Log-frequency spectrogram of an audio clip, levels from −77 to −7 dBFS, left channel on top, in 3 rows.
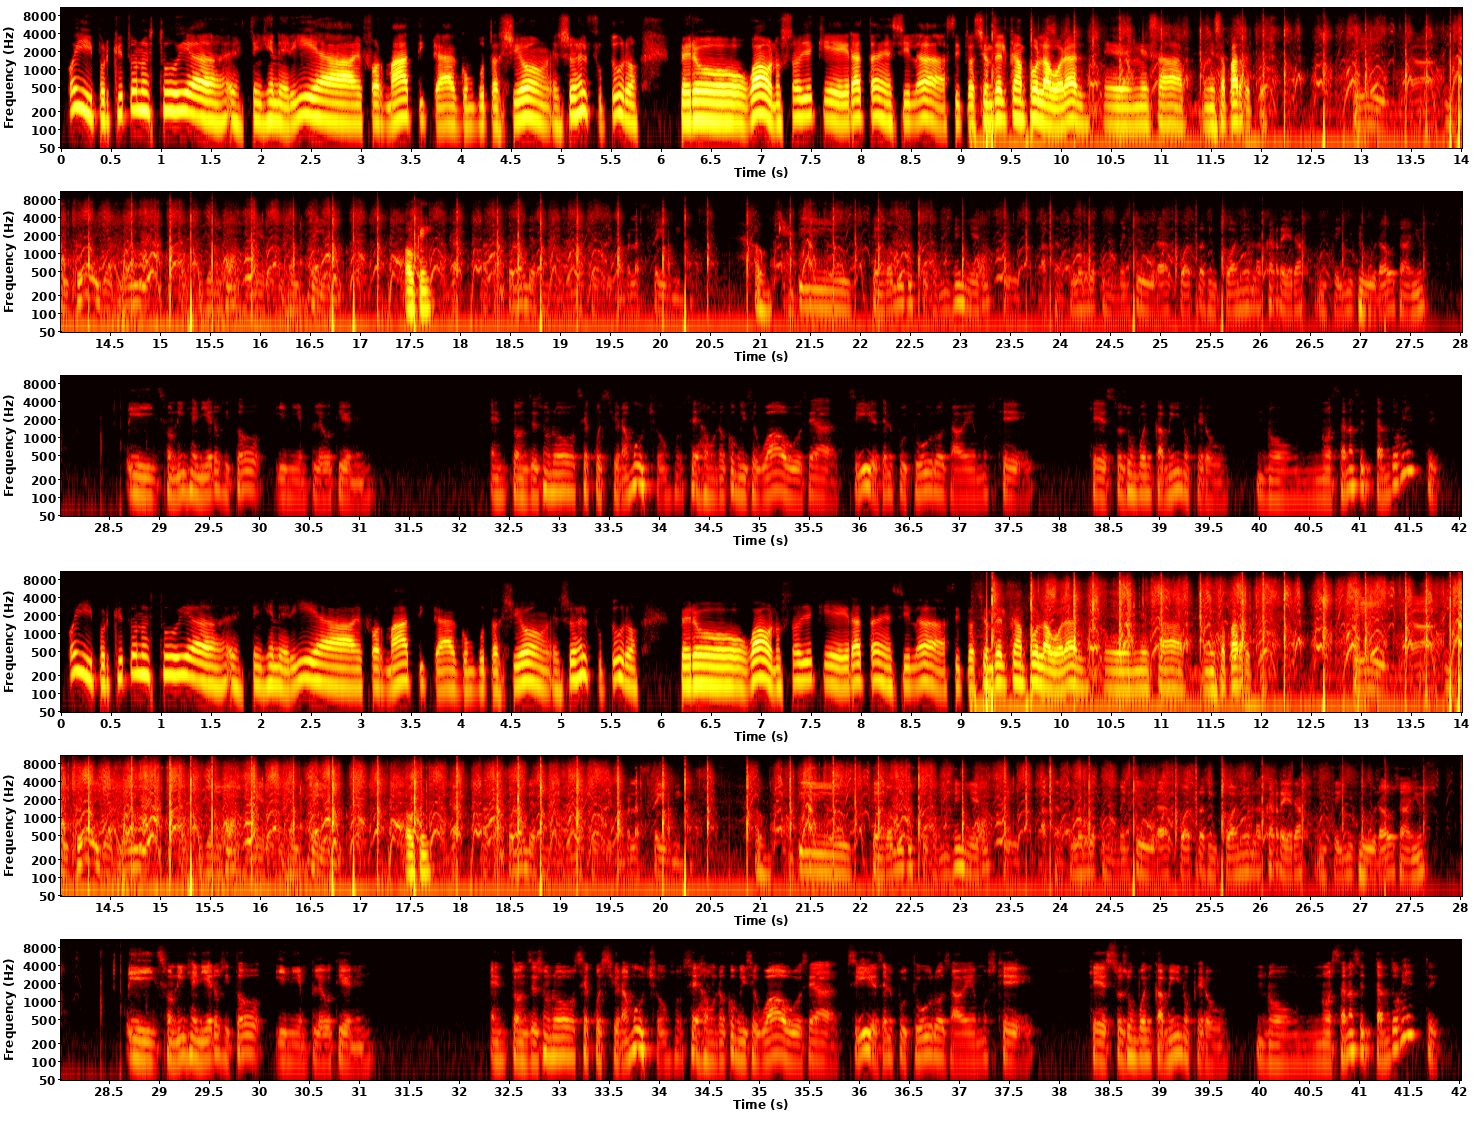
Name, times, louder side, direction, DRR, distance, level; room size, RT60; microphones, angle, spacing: voice 1, 0.1-11.9 17.5-17.8 21.0-21.1, left 5 dB, 70° left, 0.6 m, -22 dB
Zipper (clothing), 9.1-27.3 27.6-27.7 28.0-28.1 28.4-28.9, right 7 dB, 60° right, 1.3 m, -32 dB
voice 2, 12.9-15.0 15.4-16.8 17.8-20.5 20.8-21.0 21.4-27.8 28.7-31.2 32.3-37.8 38.3-39.7 40.0-41.8, right 4 dB, 90° right, 1.7 m, -38 dB
head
